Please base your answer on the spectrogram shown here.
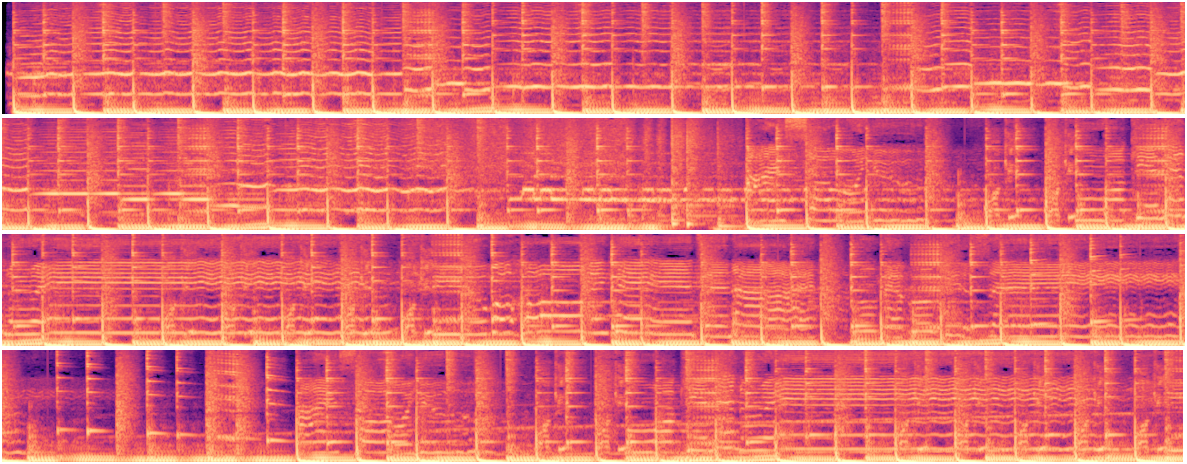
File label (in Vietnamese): nhac chuong remix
